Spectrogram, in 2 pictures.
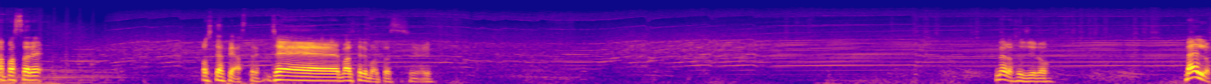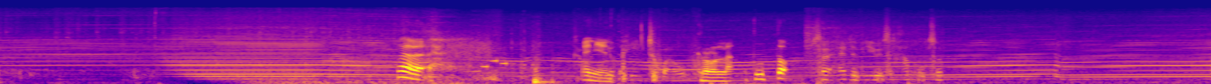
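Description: Racing car engines whine steadily, rising and falling in pitch.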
